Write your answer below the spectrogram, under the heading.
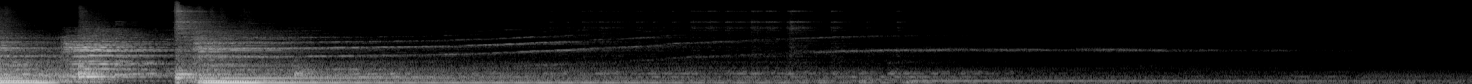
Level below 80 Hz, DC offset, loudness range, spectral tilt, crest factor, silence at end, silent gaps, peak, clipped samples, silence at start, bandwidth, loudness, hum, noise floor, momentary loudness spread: -32 dBFS; under 0.1%; 25 LU; -6.5 dB/octave; 20 dB; 1.5 s; none; -6 dBFS; under 0.1%; 0 s; 17 kHz; -23 LUFS; none; -51 dBFS; 27 LU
